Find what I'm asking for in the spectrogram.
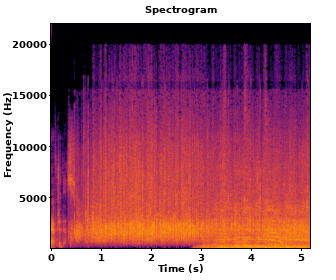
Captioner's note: audience applauding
